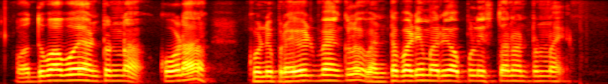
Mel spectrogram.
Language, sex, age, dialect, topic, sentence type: Telugu, male, 18-24, Utterandhra, banking, statement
